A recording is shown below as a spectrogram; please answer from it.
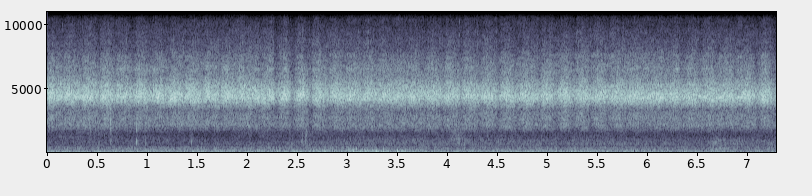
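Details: Cicadas in a loud chorus at a car park just before Montpellier in southern France: a dense, unbroken shrill buzz held steady throughout, with faint pulsing in the drone, light wind and distant traffic underneath.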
